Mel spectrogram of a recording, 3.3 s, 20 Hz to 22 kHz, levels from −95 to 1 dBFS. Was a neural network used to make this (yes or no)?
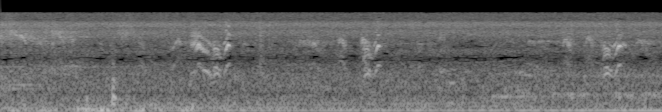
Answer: no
